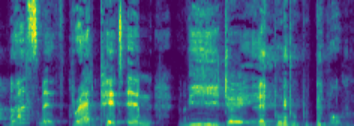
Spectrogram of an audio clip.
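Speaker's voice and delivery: slow, drawn-out movie-trailer parody; mock trailer announcer. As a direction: announce a doomsday blockbuster, half laughing. Spoof film trailer for V-Day.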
